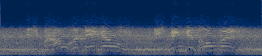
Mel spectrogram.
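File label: German aircraft damaged mood med, speech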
